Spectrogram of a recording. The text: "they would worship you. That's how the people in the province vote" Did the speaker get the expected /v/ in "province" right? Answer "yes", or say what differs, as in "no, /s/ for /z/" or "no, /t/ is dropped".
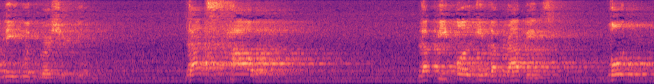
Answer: no, /b/ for /v/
